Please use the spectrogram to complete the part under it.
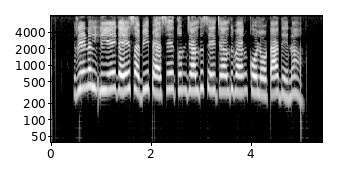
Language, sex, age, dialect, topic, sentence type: Hindi, female, 18-24, Garhwali, banking, statement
